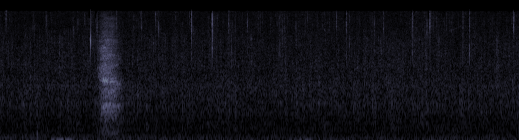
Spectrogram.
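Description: Quiet room tone, broken about a second in by one short breath out from a woman, a brief sigh.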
